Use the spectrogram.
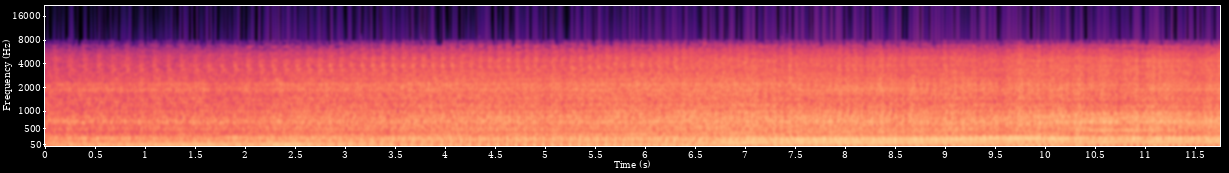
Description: Engine knock heard from inside my 86 F350 with 6.9 IDI Diesel.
